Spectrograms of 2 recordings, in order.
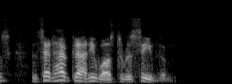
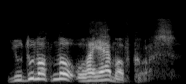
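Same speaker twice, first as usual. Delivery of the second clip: put-on marked Italian accent; 6 semitones higher, 3 dB louder than usual. A narrator's reading. Italian maestro introducing himself to a guest, marked Italian accent. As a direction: start big in an Italian accent, then toss off the end. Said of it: "spoke with a marked Italian accent".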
